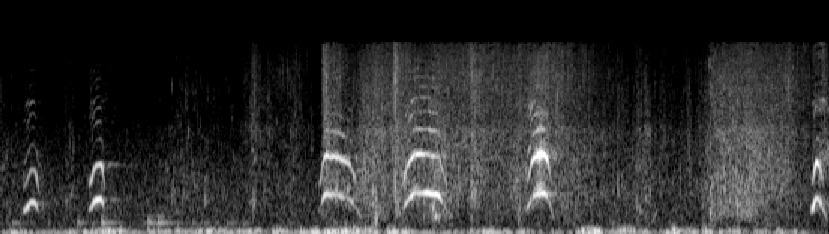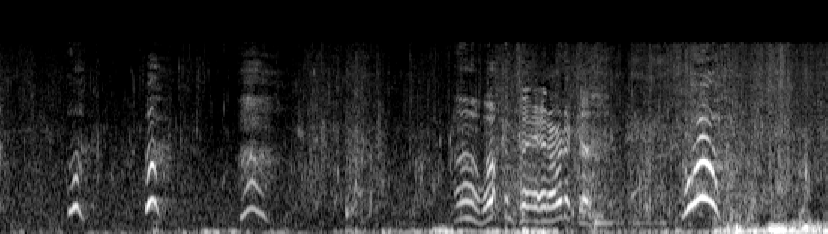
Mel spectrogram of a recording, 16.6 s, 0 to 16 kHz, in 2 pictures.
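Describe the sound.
People wade and splash into the New River on New Year's Day 2014, at 22 degrees, one without a wetsuit, a steady churn of sloshing, while several voices shout, whoop and call out excitedly over it.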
